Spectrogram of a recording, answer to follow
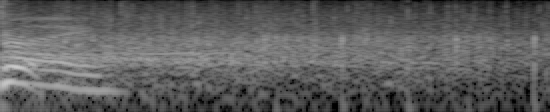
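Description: Studio audience applauding, the clapping slowly dying away.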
